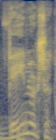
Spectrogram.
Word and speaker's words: Vaynerchuk: of Candor no it's the emphasis on the first part it was Gary vaynerchuk struggled mightily a I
